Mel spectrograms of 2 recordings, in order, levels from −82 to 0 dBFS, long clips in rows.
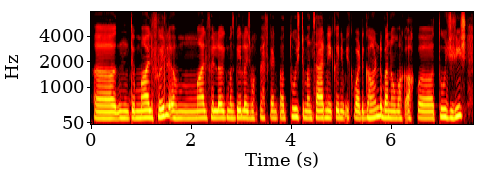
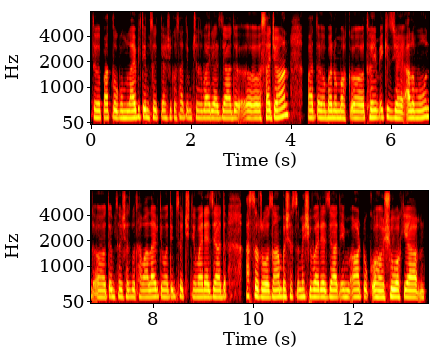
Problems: background sounds at intervals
